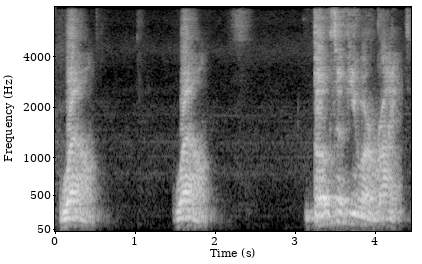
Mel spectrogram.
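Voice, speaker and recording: A computer-generated man's voice giving a prepared conference speech in a measured, formal way. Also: on the low side, reverberant, distant mic. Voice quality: synthetic, even device voice. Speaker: conference speaker.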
